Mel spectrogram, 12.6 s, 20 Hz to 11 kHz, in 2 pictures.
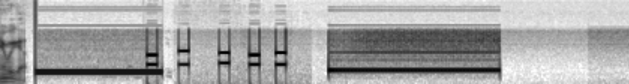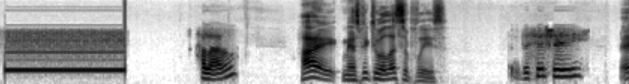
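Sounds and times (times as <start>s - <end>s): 
speech: 0.0s - 0.4s, 8.3s - 10.8s, 11.5s - 12.5s
telephone dial tone: 0.4s - 1.6s, 3.3s - 5.0s, 6.4s - 7.6s.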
